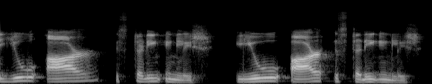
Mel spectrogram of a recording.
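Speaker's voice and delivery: slow, word-by-word "Are you studying English?" while writing on the board; slow dictation. Shown as a demonstration. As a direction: dictate each word slowly for the class. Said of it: "helping verb". (Board पर लिखते हुए धीरे-धीरे बोलना)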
